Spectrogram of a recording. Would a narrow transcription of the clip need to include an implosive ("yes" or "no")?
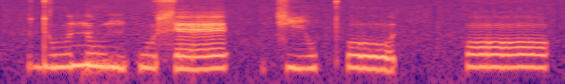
no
